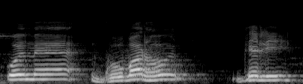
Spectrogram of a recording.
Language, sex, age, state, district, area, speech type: Maithili, male, 60+, Bihar, Samastipur, urban, spontaneous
